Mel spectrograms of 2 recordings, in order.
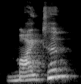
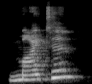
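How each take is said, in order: First: It is said as one contracted word. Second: The same.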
